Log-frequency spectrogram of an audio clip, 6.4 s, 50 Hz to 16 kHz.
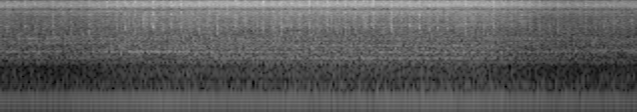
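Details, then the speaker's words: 2011 Ram 1500 Sport 5.7L Hemi V8 at idle and revving: fast light tick, about four a second, mainly passenger side, from an exhaust manifold leak caused by a sheared manifold stud, not the Hemi tick. "you can hear a tick which when I rev it up it sounds like it's got an exhaust leakless on this side"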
